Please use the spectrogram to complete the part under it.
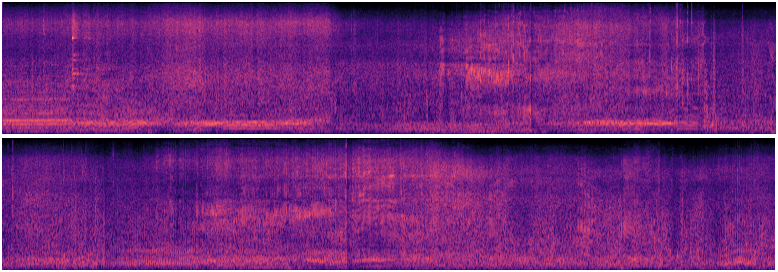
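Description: A dirt bike engine roars loudly close by, revving up and down again and again.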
